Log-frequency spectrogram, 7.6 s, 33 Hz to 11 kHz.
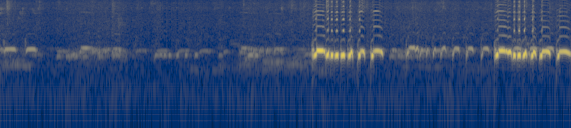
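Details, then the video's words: Local zebra dove cooing, used to lure other doves into answering and to stir breeding drive; soft cooing at first, then loud, bubbling, rolling coo phrases in two bursts with short stuttering notes. "Perkutut lokal gacor Pancingan ampuh sekali putar suara ini 100% bikin nyaut"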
